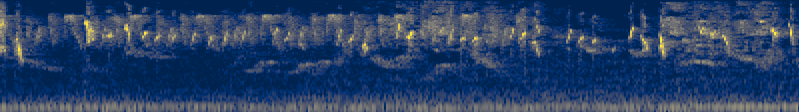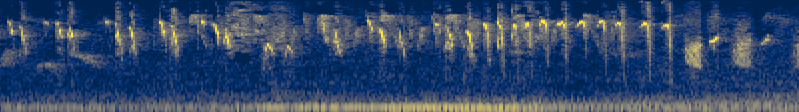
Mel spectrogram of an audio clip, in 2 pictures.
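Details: Tame long-tailed shrike in full song, the varied 'isian' style with rapid 'nembak' shooting phrases used to prompt and tutor other birds: dense scratchy chatter and quick high notes, building toward the end into a fast, rhythmic run of clipped notes.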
